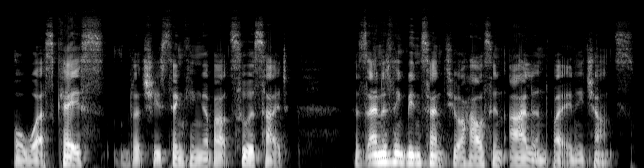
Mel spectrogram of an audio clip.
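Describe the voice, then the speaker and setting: A man's voice: fairly low pitch, pitched above the performer's own voice, close to an everyday voice. A man voicing a female police inspector with a slight German accent, politely persistent in her questions.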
